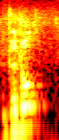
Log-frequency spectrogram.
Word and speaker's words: Gull: It's spelled G-U-L-L, but it's pronounced like Goodle, I think is what it was.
